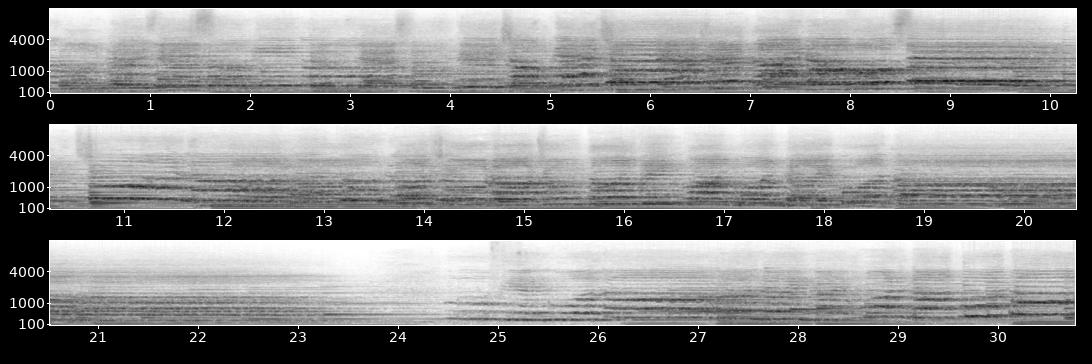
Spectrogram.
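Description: Mixed church choir singing a Vietnamese Catholic hymn live, accompanied by piano and bass guitar. About three quarters of the way through, the music dies away almost to nothing and then the choir and instruments come back in.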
